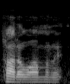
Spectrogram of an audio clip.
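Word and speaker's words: Potawatomi: i mean p-o-t-a-w a-t-o-m-i i think you're close with pottawattamie i think i'm close i'm close enough the story in i've seen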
